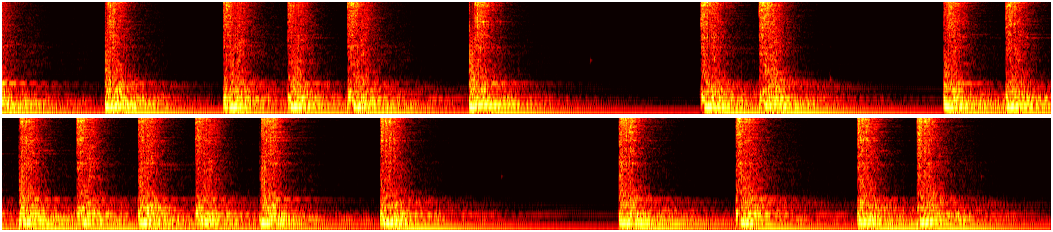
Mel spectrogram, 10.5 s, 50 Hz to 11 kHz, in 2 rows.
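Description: Marching snare drum, marching bass drum and a pair of crash cymbals struck together in unison, playing a written rhythm of quarter and eighth notes with rests at 100 beats per minute. Each stroke is sharp and rings on after it.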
